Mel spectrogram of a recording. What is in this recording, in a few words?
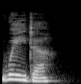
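"wader", British English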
